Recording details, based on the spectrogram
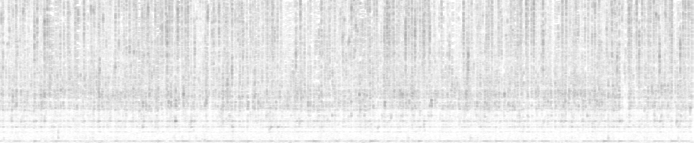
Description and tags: Soda Bubble Loop
Soda in a Bottle
a, Bottle, bubble, effer, fizz, Loop, out, Soda, Sprudeln, vescence, vescency, vescepour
